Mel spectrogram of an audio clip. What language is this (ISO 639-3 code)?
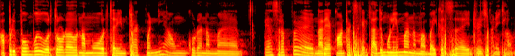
tam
